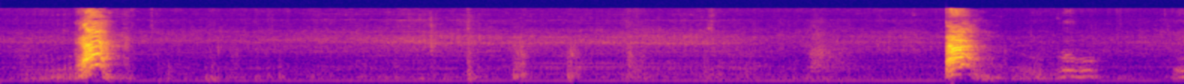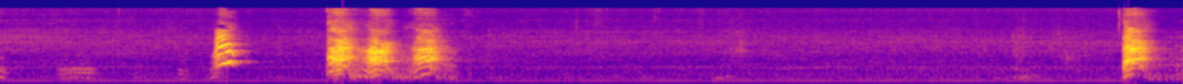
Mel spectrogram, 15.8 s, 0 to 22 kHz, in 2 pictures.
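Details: Two Chihuahuas, a 3-month-old puppy and a 13-year-old adult, fighting over a bone: short sharp barks in isolated bursts, a quick cluster of three near the middle, with faint growls and quiet gaps between.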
